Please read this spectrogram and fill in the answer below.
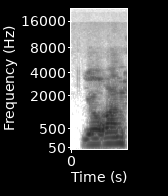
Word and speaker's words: Yoram: Yoram Sivan. You pronounce the R W- with w- the throat.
